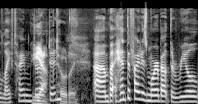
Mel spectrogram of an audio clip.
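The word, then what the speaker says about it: Gentefied: Is that how it's pronounced? Gentified. Oh, okay. So it's like a mixture of gente, which means my people, and then gentrified.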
